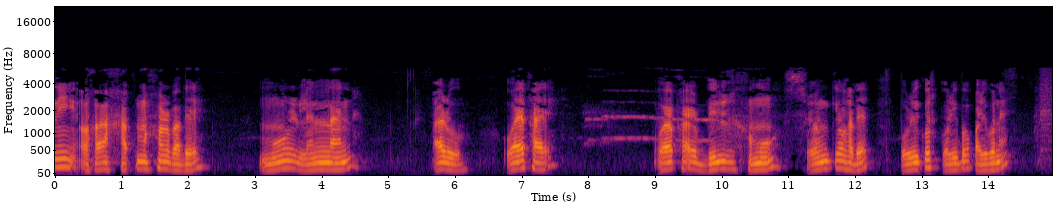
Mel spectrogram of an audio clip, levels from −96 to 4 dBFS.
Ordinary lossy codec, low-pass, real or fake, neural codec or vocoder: MP3, 24 kbps; 7.2 kHz; real; none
